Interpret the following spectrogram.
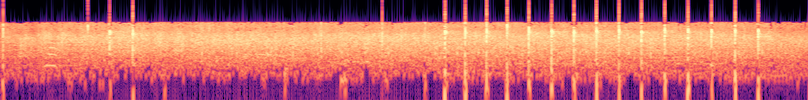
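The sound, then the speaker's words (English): A crowd applauds steadily for about ten seconds, a dense wash of clapping, with a few sharp claps that become evenly rhythmic toward the end. “Well, we'll clap for them.”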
